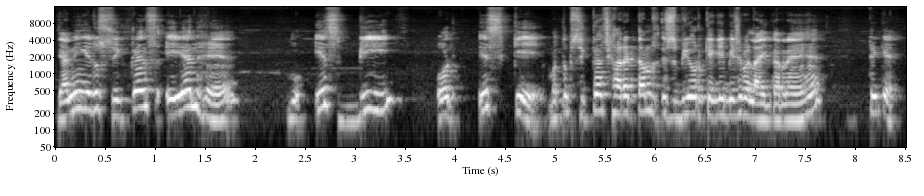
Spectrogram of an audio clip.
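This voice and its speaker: A man's voice: high-pitched, expressive, normal speed, a little mellow. A young man teaching math in an online lecture, a little unwell with a cough, explaining step by step, repeating key phrases and asking the viewer questions. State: has a cough, feeling unwell.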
